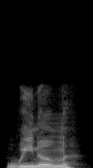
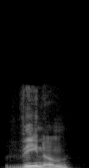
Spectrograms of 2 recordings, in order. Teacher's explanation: late Latin sound shift which converted the W sound into the V sound in many Latin words so just as wiim meaning wine became venim the same thing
